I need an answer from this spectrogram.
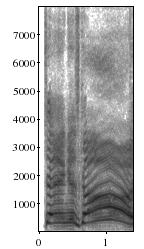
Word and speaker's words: Genghis Khan: The correct way to pronounce his name. Genghis Khan!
